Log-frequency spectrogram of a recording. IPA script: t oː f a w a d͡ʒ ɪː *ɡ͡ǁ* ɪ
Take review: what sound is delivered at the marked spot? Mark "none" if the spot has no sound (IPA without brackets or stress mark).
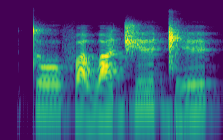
ɡ͡ǁ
